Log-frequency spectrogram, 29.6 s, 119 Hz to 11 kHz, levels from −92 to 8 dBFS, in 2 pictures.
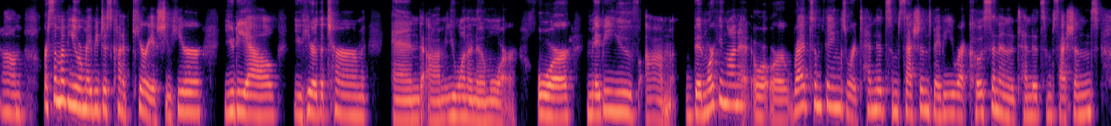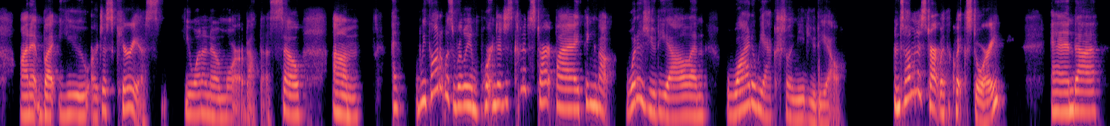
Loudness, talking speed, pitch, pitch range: -22 LUFS, 210 wpm, 190 Hz, 170-225 Hz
